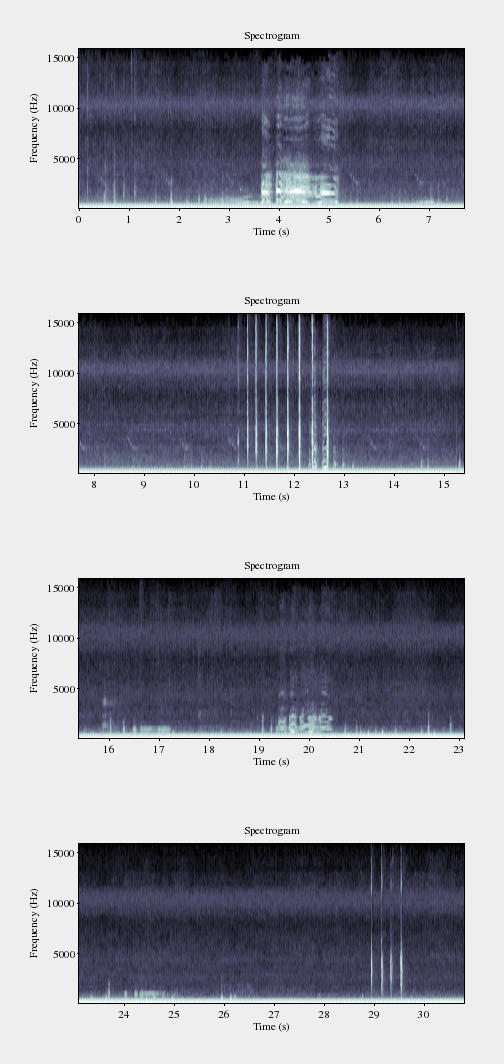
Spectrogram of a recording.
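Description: Rooster crowing a few times, most clearly about four seconds in and again around twenty seconds, over a steady low hum. A quick run of sharp clicks comes around the middle.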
